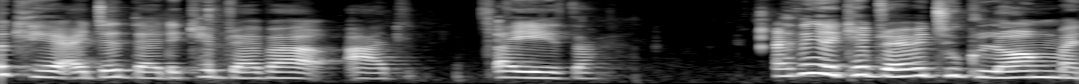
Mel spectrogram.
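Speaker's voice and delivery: ordinary delivery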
